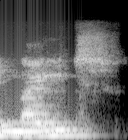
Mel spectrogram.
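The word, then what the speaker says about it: knight: इसी तरह से के नाइट पहलवान को कहा जाता है और इसी तरह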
